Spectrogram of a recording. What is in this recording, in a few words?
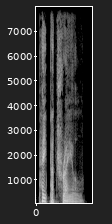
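"paper trail", British English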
